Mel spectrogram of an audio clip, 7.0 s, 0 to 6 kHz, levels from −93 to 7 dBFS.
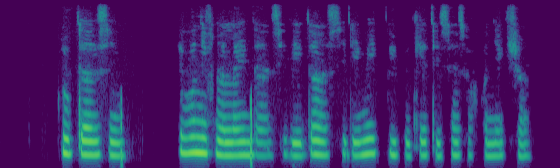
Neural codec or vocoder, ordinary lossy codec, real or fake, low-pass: none; none; real; 5.4 kHz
